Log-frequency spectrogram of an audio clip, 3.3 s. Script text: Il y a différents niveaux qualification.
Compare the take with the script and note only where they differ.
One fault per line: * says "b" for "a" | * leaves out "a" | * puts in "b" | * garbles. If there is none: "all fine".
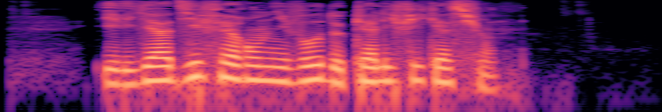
* puts in "de"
